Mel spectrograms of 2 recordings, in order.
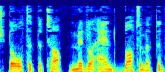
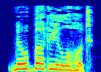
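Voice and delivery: trembling voice; 12 semitones higher than usual. Acted. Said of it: "answered in a trembling voice".

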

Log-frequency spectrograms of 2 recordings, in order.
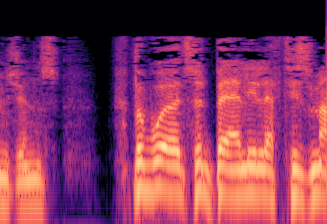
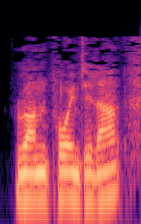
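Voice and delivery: plain reading voice

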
